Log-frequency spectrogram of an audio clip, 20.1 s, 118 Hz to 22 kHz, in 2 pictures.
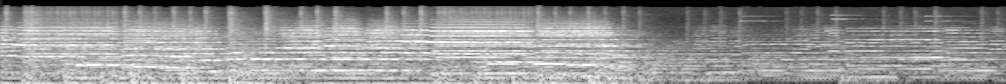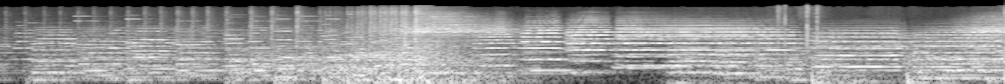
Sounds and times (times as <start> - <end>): Orchestra: 0.0 - 20.1.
